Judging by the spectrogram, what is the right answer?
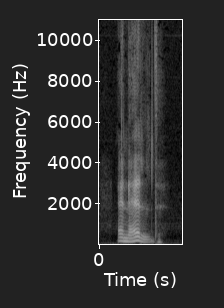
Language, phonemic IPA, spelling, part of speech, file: Swedish, /ˈɛld/, eld, noun, Sv-eld.ogg
- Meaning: fire (continued chemical exothermic reaction where a gaseous material reacts, and which creates enough heat to evaporate more combustible material)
